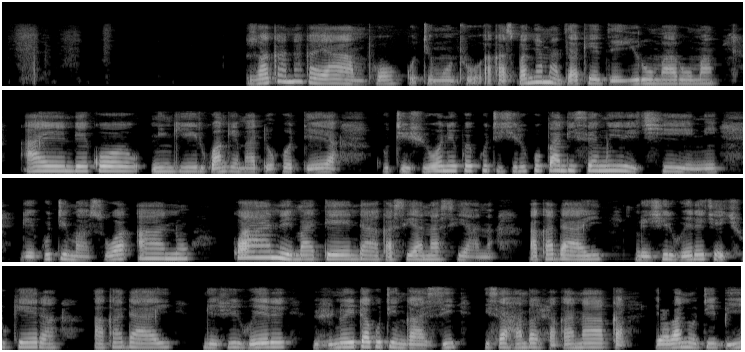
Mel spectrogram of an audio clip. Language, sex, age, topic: Ndau, female, 36-49, health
